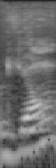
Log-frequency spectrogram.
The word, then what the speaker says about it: lion: Par exemple, le mot miel, il est en une syllabe, et vous avez le mot lion qui doit se prononcer en deux syllabes.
